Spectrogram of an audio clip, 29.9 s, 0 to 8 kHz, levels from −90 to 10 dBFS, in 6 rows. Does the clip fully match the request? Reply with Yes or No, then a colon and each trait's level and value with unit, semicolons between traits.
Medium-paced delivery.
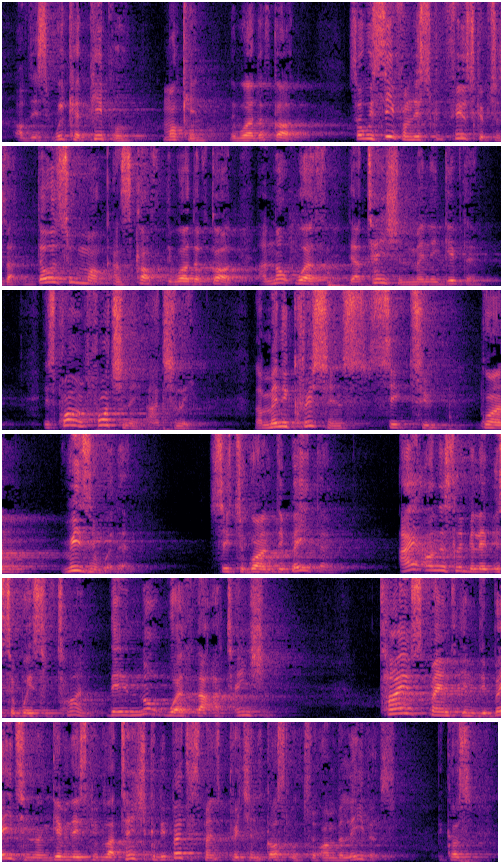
Yes: average, 170 wpm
